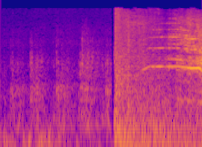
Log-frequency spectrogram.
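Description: A horse's hooves tapping lightly on a wooden board, then about a second in a loud horse whinny breaks in suddenly, wavering and falling in pitch.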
